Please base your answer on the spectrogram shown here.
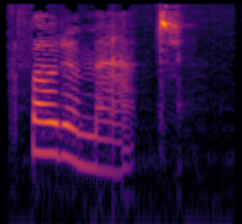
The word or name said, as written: photomat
